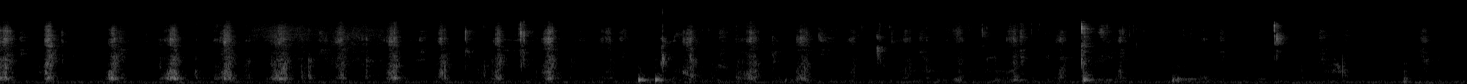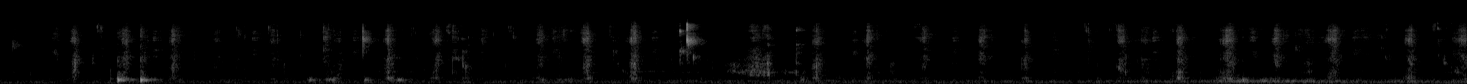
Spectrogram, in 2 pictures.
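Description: Close-up sounds of a person eating rice by hand: chewing with wet mouth clicks and lip smacks, a few a second, unevenly spaced.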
